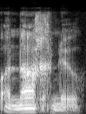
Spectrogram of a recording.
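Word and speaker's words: אֲנַחְנוּ: a short a vowel so it's going to be a silent shawa so we're going to divide all right let me change my color we're going to divide here ah then and that's a syllable divider silent shawa by definition our we divide after it and then we have new this is just a consonant vowel so we have an open syllable a closed syllable and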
